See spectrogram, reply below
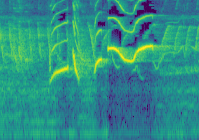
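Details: Oriental magpie-robin (kacer), a previously silent bird prompted into fast, full song by a single lure sound: a short phrase of clear whistled notes, one rising slur then a long wavering whistle, with faint background hiss.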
